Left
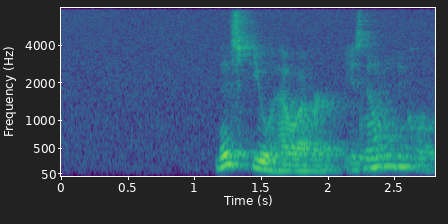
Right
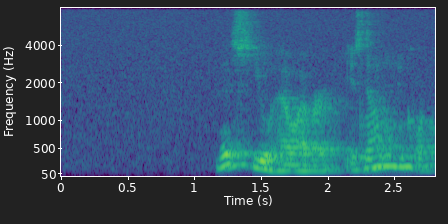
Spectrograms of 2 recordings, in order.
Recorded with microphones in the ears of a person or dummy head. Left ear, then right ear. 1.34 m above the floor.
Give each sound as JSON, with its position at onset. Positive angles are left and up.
{"t": 1.2, "sound": "a man speaking", "side_deg": 55, "distance_m": 0.6}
